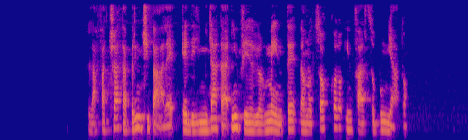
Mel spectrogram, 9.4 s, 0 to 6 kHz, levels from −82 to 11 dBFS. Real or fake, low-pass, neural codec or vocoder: real; 5.4 kHz; none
